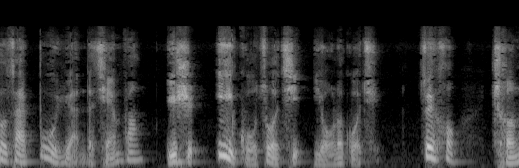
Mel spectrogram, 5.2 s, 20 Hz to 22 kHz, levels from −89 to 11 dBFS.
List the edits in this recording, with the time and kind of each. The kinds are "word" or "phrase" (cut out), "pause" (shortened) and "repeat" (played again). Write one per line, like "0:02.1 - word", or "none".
0:04.0 - pause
